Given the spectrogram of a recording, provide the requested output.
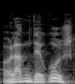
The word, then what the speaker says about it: Olympe de Gouges: Muy bien, pues nada, que vamos a hablar de Olympe de Gouges, que hemos dicho que se pronuncia así después de mucho estudio al respecto.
